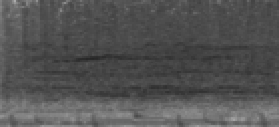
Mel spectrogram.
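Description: An audience applauds steadily for a nutritionist guest, a dense, even wash of clapping that stays at a constant, fairly loud level throughout with no voices standing out.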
